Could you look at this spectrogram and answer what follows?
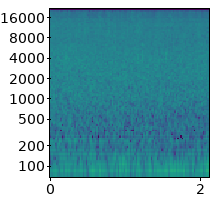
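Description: Steady rain in the video game The Hundred Line: Last Defense Academy, a soft even hiss of falling drops with a low rumble underneath, faint and unbroken.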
